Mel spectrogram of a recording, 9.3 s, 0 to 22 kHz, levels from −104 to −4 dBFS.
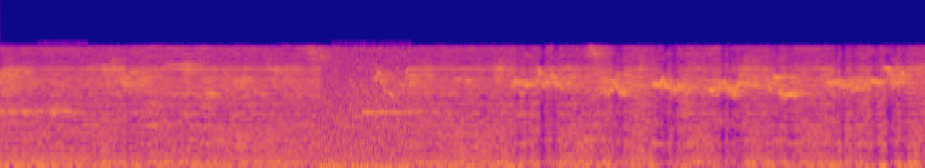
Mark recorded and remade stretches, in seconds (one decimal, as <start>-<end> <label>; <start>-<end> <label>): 0.0-3.2 remade; 3.2-4.1 recorded; 4.1-9.3 remade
